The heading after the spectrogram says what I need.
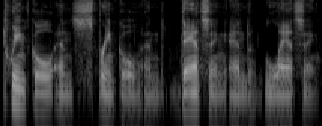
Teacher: And feminine rhyme refers to a rhyme that happens on uh, uh, two syllables or more, where the last syllable is weaker than the syllable next to the last syllable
